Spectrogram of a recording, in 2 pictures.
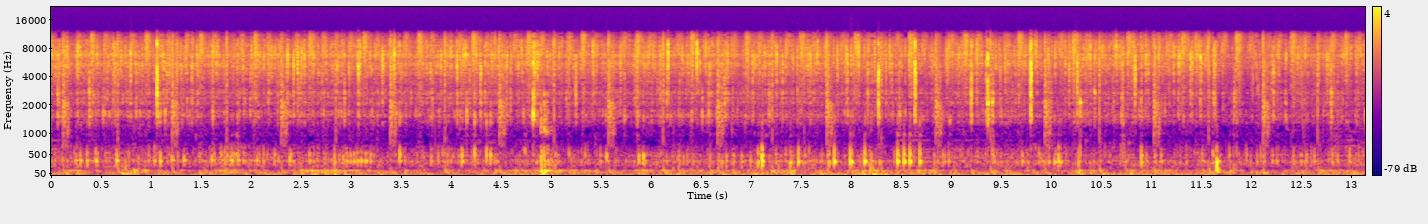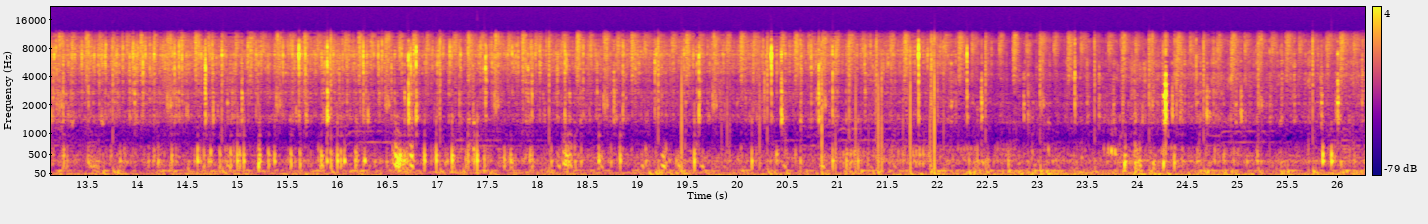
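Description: Water rumbles with a low, muffled sound underwater.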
